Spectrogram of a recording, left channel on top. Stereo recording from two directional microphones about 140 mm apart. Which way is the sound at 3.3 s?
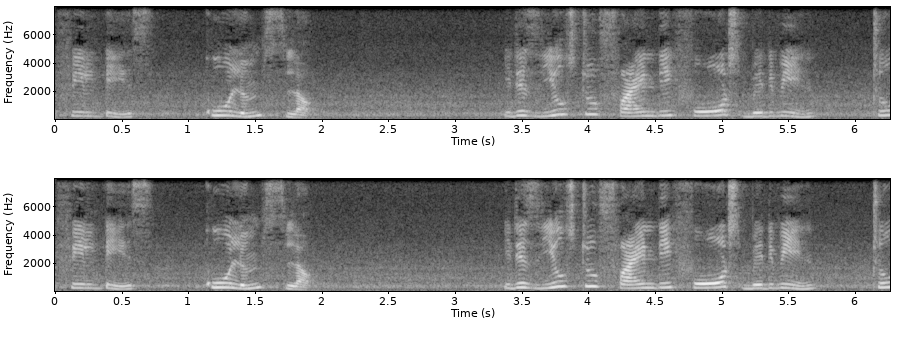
90° right.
